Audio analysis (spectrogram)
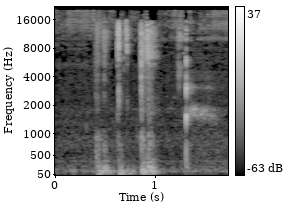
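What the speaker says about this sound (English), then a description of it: "So I'm going to type" Typing on a computer keyboard, a few quick clustered key presses followed by a single sharp click, close and fairly quiet, with no talking.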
